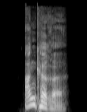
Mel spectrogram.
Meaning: inflection of ankern: 1. first-person singular present 2. first/third-person singular subjunctive I 3. singular imperative
- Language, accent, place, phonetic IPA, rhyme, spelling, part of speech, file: German, Germany, Berlin, [ˈaŋkəʁə], -aŋkəʁə, ankere, verb, De-ankere.ogg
